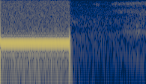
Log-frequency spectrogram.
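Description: A single steady telephone tone on an unanswered call holds at one pitch for about half a second, then cuts off abruptly into near silence.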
